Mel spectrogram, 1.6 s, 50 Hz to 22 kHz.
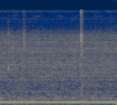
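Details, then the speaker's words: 2012 Suzuki Cultus EFI, just started cold after cleaning a rusty, blocked throttle body to cure misfiring and stalling: smooth, even hum with no stumble, raised idle at 1500 rpm, expected to drop as the engine warms. Normal cold fast idle. "RPM ये दिखा रही आपके सामने 1500 यह जैसे ही temperature maintain होगा यह अपनी जगह पे आ जाएगी।"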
